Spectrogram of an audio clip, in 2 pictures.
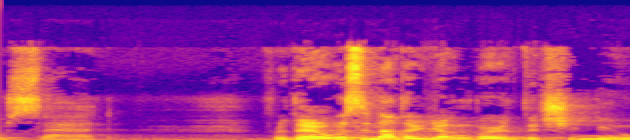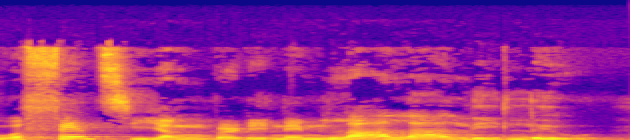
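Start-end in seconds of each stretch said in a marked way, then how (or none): none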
